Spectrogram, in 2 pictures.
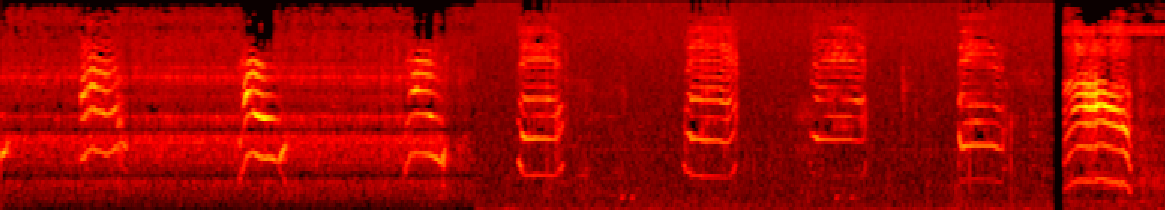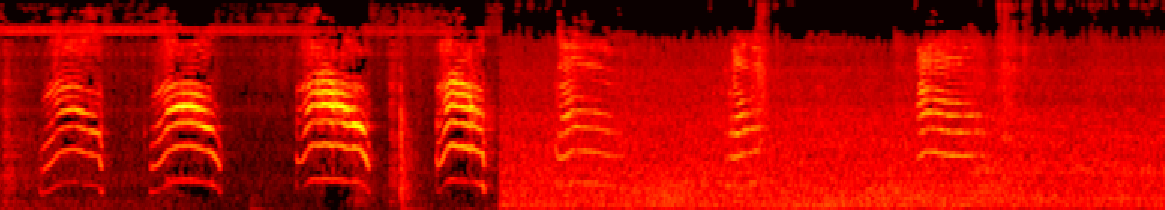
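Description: Cats meowing over and over, roughly one meow a second, many calls rising then falling in pitch, with the loudest run of meows about halfway through. The background changes abruptly a few times, and a steady rushing noise sits under the meows near the end.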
